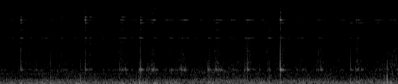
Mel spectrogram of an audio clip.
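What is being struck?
Small glazed ceramic figurine.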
